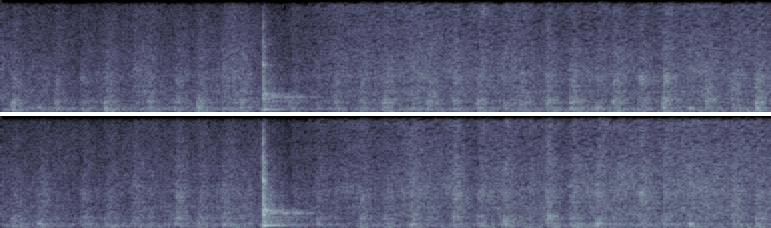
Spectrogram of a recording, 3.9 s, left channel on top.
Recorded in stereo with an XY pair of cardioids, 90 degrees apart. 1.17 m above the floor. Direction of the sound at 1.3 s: 60° right.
